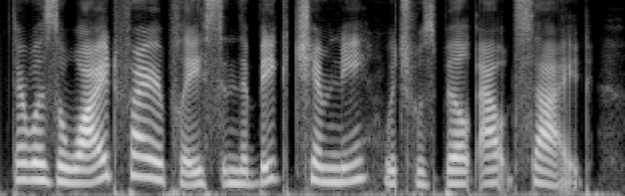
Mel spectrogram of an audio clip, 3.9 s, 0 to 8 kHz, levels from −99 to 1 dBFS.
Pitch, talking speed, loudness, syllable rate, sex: 225 Hz, 200 wpm, -19 LUFS, 5.8 syllables/s, female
